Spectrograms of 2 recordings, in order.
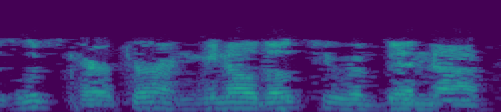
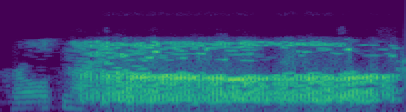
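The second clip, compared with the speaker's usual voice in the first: deep announcer voice; 13 dB louder, much slower than usual. Acted. Announcing pay-per-view title.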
